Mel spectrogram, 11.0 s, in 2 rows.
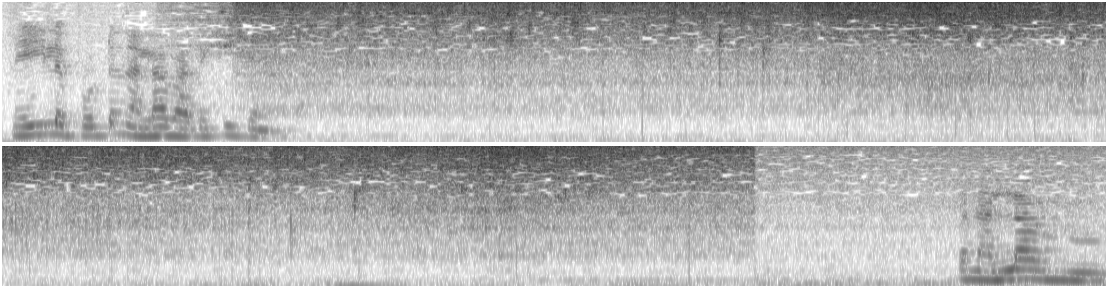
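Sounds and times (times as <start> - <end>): food frying hiss: 0.9 - 11.0.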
